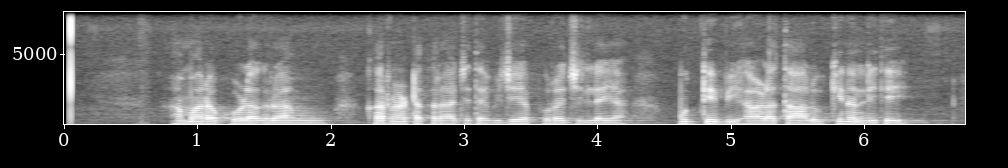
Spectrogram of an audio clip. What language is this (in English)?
Kannada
